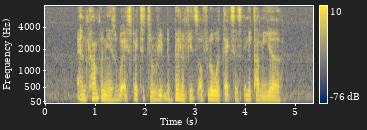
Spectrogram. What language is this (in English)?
English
